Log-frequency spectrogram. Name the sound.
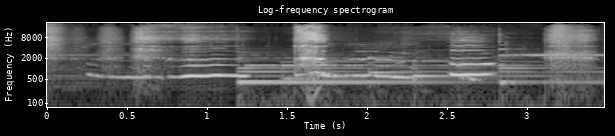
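child whimpering and crying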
